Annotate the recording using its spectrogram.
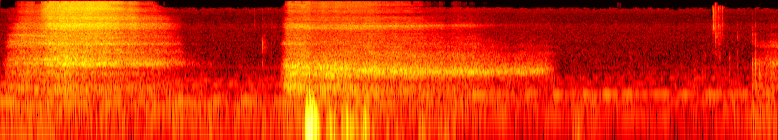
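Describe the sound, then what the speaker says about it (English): Deep breaths taken slowly and close up: a long inhale, then a sharp intake followed by a drawn-out exhale, breathy and soft with quiet pauses between. "let's take a deep breath together"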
